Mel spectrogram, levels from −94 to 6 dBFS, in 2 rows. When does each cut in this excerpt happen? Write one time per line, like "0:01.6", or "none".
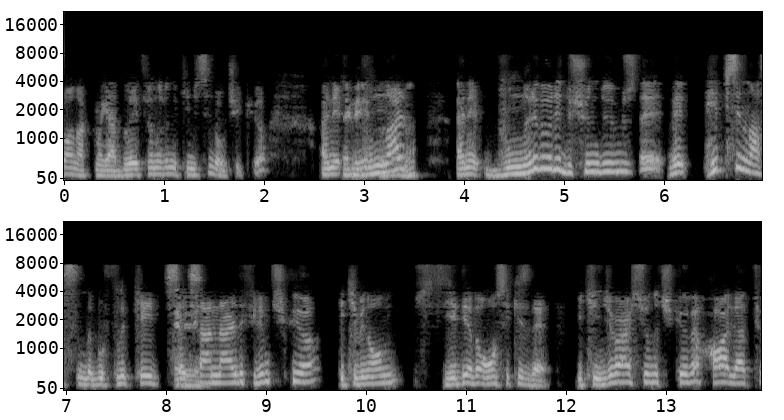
0:07.9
